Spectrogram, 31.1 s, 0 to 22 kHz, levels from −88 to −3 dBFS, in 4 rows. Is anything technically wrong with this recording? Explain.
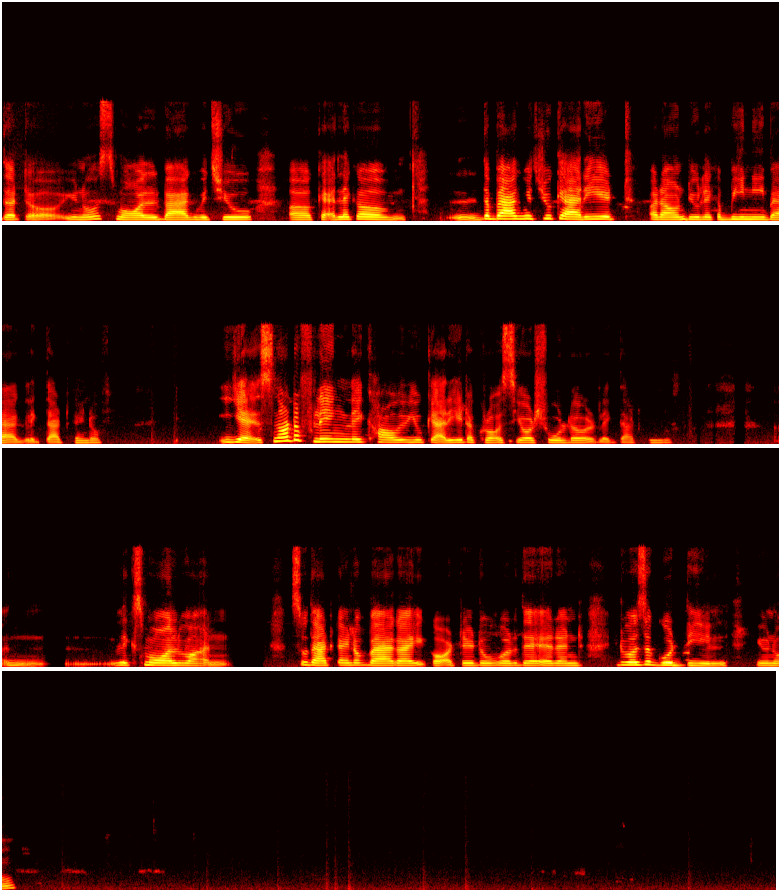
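Yes. The speech carries several network and playback faults, heard through a call path band-limited near 12 kHz.

Echo leak, at 2.53 to 2.63 s and 22.36 to 22.45 s. A delayed copy of the speech, 195 ms late, returns. The likely cause is a far-end loudspeaker whose echo canceller let some pickup through. The first is about 40 dB down. The second is about 20 dB down.

Repeated stalls (stutter), at 14.65 to 15.22 s, 15.58 to 15.93 s and 17.04 to 17.77 s. Packets kept arriving late, so the jitter buffer kept running dry. The receiver stretched the last sound each time. The first run has six gaps, up to 102 ms. The second has six short gaps. The third has fourteen very brief ones. The speech drags and stutters, but nothing is lost.

Call audio freeze, at 15.95 to 16.20 s and 17.83 to 18.18 s. Delayed packets likely emptied the buffer. The sound fades out, leaving 170 ms and then 300 ms of silence. 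Speech resumes where it stopped, with 230 ms and 332 ms of pause inserted.

Jitter buffer slow-down, at 19.33 to 21.27 s. To rebuild its reserve, the receiver repeated tiny pitch-period slices. Playback runs at 88% speed, adding 239 ms. Pitch stays unchanged, and sounds are drawn out.

Jitter buffer speed-up, at 22.76 to 28.16 s. Too much audio had queued up, so short pitch-period pieces were cut repeatedly, about 0.7 s in all. The speech runs at 113% speed, sounding hurried at normal pitch.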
